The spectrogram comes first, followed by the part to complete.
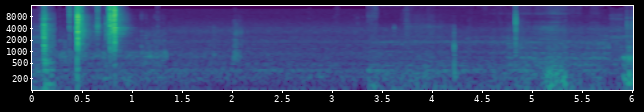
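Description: Three sharp mechanical clicks in the first second, then quiet, with a faint low hum and a few weaker clicks from a little past halfway.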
